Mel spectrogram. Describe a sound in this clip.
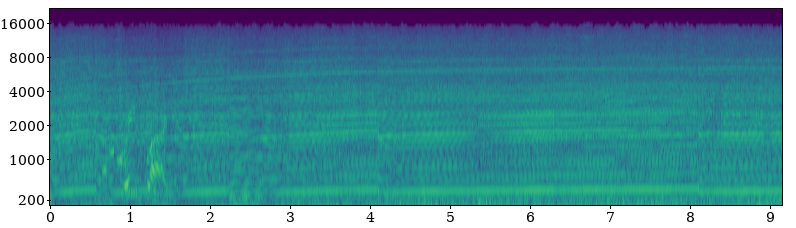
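A racing car engine's pitch drops sharply with each gear change.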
